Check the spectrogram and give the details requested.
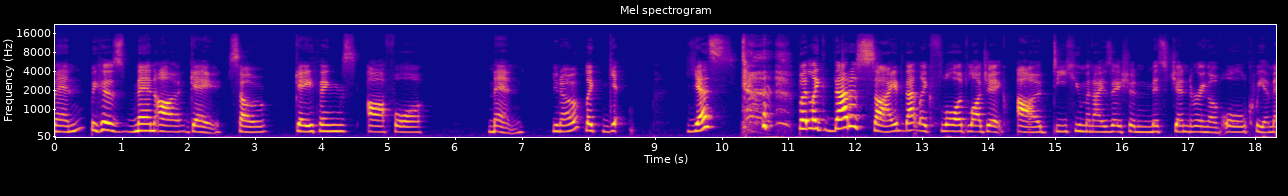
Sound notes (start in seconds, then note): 10.4 laughs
